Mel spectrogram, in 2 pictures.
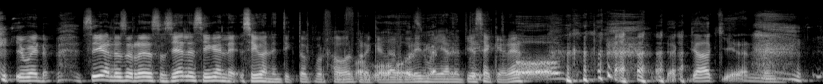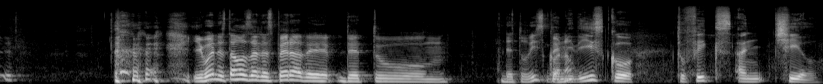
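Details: Adult man; typical speech.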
